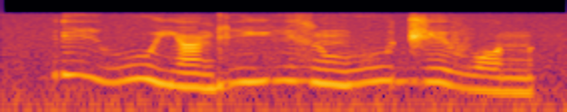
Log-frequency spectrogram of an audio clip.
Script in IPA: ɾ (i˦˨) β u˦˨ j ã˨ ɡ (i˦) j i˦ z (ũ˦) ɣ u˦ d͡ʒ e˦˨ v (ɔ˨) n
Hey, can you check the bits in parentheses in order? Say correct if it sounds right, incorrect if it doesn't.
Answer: correct, correct, incorrect: ũ˨, correct

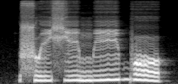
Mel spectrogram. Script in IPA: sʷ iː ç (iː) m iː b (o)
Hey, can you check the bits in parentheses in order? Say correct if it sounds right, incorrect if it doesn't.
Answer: correct, correct

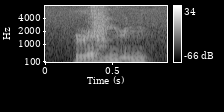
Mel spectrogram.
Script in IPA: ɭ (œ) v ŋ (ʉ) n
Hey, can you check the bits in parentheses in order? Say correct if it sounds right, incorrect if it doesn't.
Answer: correct, correct

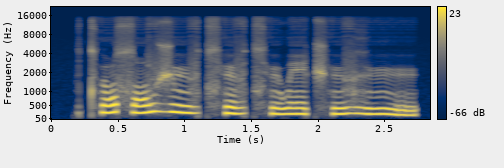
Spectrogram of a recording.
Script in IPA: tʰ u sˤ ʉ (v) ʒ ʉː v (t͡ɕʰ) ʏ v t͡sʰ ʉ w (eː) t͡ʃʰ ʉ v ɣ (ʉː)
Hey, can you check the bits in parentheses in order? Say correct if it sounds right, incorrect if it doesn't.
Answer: correct, incorrect: t͡sʰ, correct, correct

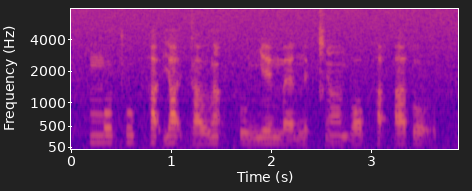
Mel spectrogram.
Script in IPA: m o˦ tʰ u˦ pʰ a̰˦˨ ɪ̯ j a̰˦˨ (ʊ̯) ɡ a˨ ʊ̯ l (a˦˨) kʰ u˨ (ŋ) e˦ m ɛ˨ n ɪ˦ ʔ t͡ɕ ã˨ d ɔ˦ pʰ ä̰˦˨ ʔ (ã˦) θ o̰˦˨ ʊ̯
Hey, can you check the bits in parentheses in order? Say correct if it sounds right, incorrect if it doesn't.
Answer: incorrect: ɪ̯, incorrect: ã˦˨, incorrect: ɲ, incorrect: ä˦

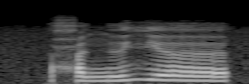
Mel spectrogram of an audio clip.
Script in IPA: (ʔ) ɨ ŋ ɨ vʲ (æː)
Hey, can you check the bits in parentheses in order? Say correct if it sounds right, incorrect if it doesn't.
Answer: incorrect: ħ, incorrect: əː

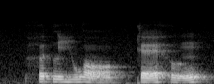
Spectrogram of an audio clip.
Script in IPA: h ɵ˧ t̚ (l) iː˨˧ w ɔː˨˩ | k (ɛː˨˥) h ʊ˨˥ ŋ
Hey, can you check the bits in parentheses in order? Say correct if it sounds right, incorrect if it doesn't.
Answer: correct, correct

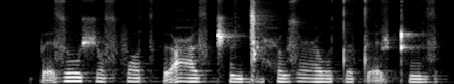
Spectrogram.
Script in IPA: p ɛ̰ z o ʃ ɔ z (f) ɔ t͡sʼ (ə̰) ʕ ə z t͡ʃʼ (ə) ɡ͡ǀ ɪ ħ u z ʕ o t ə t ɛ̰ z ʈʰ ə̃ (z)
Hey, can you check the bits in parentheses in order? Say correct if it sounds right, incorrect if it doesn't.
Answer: correct, correct, incorrect: ə̃, correct

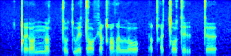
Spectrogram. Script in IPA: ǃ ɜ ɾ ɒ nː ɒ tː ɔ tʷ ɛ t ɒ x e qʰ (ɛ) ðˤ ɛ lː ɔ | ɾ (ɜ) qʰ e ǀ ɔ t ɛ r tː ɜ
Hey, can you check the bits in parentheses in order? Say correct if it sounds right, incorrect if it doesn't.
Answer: incorrect: ɜ, incorrect: ɛ

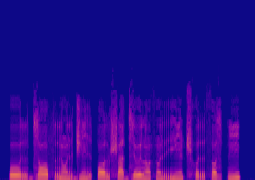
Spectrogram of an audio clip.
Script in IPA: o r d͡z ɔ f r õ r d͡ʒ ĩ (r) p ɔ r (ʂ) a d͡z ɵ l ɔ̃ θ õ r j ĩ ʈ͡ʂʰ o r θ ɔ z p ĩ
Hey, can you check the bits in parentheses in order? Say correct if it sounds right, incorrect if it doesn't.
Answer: correct, correct

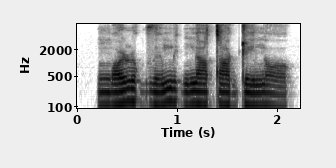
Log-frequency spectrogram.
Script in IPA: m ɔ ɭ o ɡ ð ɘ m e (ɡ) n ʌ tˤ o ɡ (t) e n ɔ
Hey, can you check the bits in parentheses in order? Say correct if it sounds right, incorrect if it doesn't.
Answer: correct, incorrect: ʈ

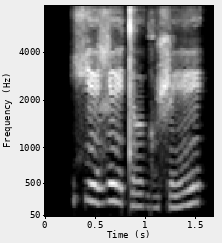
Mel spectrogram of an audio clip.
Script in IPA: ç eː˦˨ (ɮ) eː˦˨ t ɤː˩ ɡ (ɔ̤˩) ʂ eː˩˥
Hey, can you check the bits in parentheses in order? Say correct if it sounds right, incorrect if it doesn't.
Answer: correct, correct

